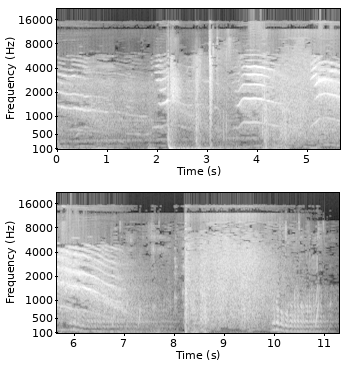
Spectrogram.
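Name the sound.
cats yowling and caterwauling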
